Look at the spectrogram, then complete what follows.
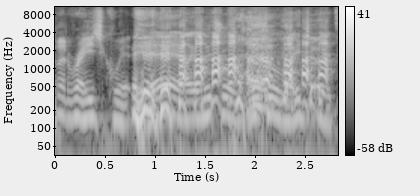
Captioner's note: laughs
